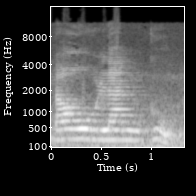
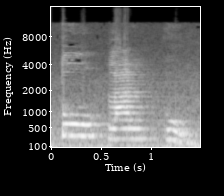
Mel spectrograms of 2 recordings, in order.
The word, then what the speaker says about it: taulanku: Ada lagi kata dan handai taulanku. Anak-anak kalau berbicara handai tulanku pakai u, padahal di situ ada a.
